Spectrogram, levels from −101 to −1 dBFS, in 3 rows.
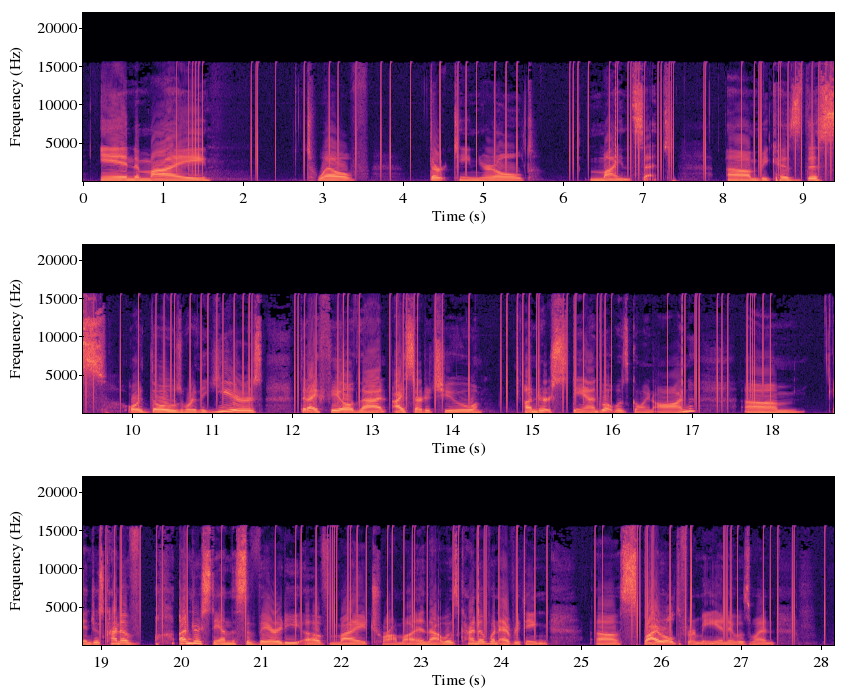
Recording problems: distortion; slight; 10 dB below the speech
crackle, like an old record; loud; 8 dB below the speech

